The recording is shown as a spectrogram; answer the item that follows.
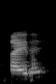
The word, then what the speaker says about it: vitae: Curriculum vitae. Vitae, I believe is how you say it. It's VITAE. Oh, Vitae. Nice.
